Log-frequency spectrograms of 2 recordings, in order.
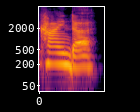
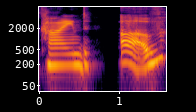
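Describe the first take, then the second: First: It is one reduced word keeping the D. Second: It is said as two full words. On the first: "It's kind of reduced to kinda" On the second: "it's actually kinda is actually two words, kind of"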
